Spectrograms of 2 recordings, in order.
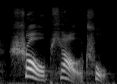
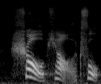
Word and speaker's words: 售票处: 첫 번째 제시 단어 팔다가 show, 티켓, 票, 그 다음 장소가 处 합쳐지면서 매표소 다시 읽어보면 售票处售票处 다 사성이에요. 강하게 찍어주시면 됩니다.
